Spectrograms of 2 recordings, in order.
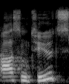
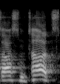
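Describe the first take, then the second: First: The vowel in the last word is long, like 'boot'. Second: The vowel in the last word is short, like 'but'. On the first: The speaker calls it wrong. "I actually ca- call it Awesome Toots" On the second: The speaker calls it right. "actually it is pronounced Awesome Tuts"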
